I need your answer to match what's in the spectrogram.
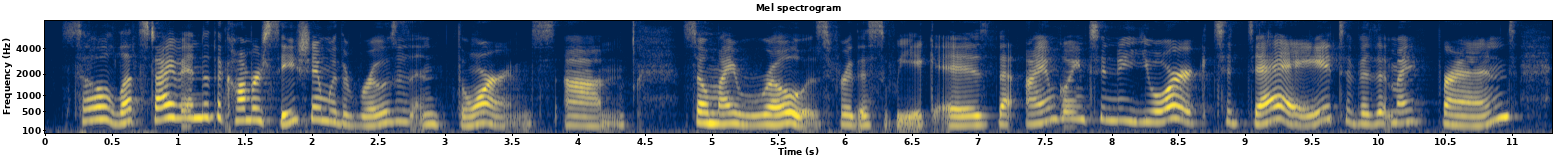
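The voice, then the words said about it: Slightly weird voice from a cold. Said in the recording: “I am getting over a bit of a cold, so if my voice sounds a little weird”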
